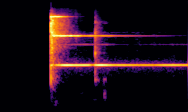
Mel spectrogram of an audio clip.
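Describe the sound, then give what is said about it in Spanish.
A small meditation bell is struck once during a guided breathing meditation, then tapped lightly again, its clear bright tone ringing on steadily and fading slowly in the quiet, with no voices. “oyes esa campanita, que es, va a representar esa atención que llevas a la respiración cada vez que te das cuenta que te fuiste.”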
